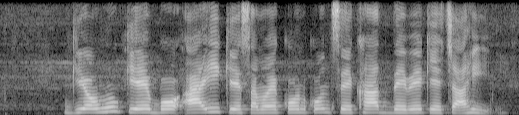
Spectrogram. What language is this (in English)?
Magahi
